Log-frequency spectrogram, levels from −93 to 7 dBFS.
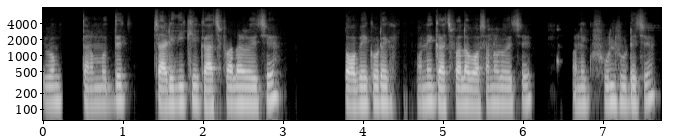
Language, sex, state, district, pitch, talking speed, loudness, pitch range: Bengali, male, West Bengal, Jhargram, 130 Hz, 115 wpm, -20 LUFS, 125-135 Hz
